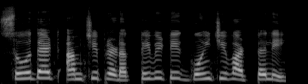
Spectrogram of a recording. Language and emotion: Goan Konkani, neutral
